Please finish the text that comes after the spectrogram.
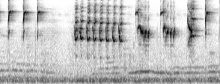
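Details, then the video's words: Long-tailed shrike lure for coaxing silent birds into song: three high chips, then a fast buzzy chatter series and several scratchy downslurred squeaks, all over a steady low electrical hum. "Pancingan Cendet Malas Bunyi Sekali Putar langsung Respon"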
